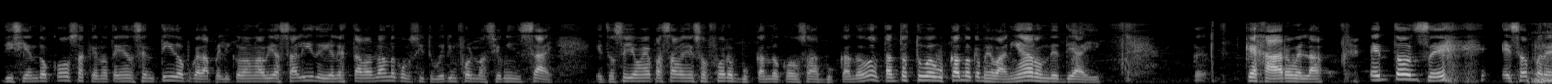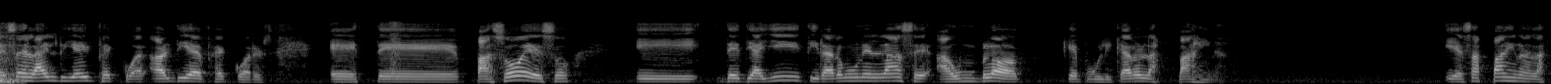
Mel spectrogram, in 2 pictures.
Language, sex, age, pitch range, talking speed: English, male, 30-49, 130-155 Hz, 135 wpm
